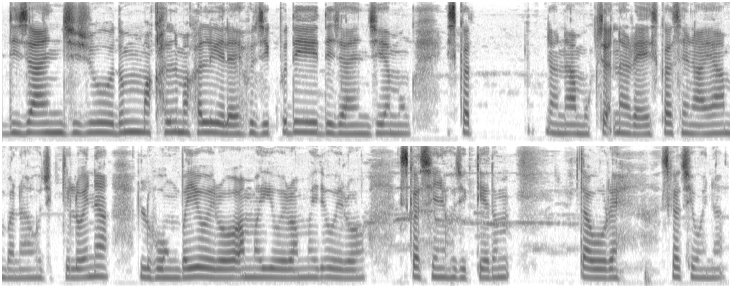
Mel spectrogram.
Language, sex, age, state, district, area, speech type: Manipuri, female, 18-30, Manipur, Thoubal, rural, spontaneous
